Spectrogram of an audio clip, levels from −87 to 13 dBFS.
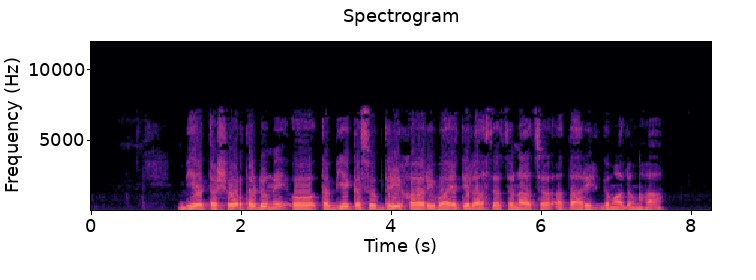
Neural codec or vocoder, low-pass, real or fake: none; 7.2 kHz; real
